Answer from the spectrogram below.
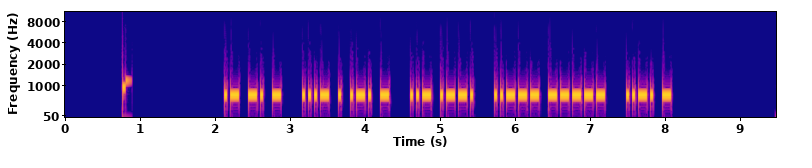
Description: Morse code, heard as a keyed tone, about 30 wpm, 700 Hz. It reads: ANT VERT UP 20 FT
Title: K1USN SST QSO Practice 30wpm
